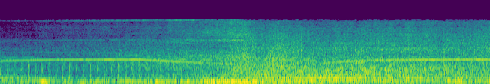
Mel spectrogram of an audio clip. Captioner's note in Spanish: Sonido de las sirenas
